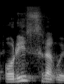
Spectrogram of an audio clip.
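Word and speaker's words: Борис: 그러니까 보아스인데 보리스라고 읽어요. 보리스. 러시아식으로 읽으면 보리스 콘펠트라는 의사예요.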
